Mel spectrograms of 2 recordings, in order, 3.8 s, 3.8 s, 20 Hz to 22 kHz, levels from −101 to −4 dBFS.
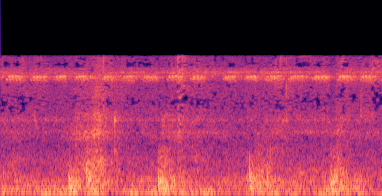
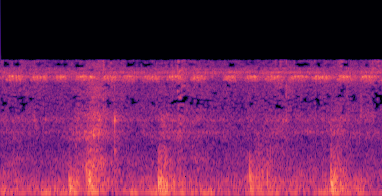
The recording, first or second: first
